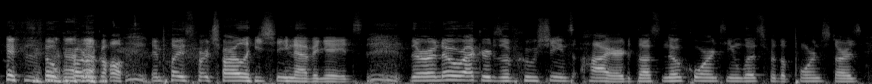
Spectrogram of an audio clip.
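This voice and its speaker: A man's voice: a little high, steady tone, normal speed, few pauses. A man co-hosting a casual comedy chat, retelling news stories and giggling as he reads aloud. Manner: giggly, breaks into laughter while reading aloud. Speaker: podcast co-host.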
